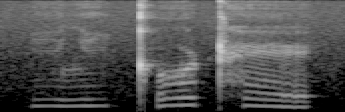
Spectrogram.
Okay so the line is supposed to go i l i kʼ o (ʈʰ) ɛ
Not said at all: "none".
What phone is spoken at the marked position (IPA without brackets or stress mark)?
ʈʰ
